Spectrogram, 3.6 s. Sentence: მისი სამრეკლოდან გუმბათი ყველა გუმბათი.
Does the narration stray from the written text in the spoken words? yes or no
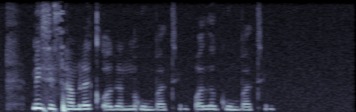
no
